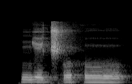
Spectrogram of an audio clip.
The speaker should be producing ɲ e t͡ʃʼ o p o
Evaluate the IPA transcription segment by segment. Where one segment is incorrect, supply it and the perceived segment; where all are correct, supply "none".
p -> h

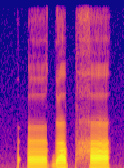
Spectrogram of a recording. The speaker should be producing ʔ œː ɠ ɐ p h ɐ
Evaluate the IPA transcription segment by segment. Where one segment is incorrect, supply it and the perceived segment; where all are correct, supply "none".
none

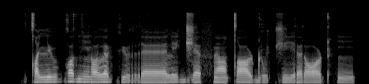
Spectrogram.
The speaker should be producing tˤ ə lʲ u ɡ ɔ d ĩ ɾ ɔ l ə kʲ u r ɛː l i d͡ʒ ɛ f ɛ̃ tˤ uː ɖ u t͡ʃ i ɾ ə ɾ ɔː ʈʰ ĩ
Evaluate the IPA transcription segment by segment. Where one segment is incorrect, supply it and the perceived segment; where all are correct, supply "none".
none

